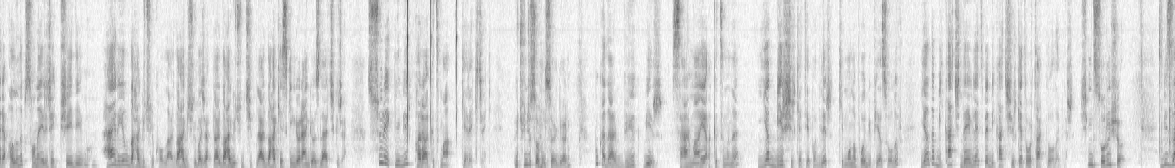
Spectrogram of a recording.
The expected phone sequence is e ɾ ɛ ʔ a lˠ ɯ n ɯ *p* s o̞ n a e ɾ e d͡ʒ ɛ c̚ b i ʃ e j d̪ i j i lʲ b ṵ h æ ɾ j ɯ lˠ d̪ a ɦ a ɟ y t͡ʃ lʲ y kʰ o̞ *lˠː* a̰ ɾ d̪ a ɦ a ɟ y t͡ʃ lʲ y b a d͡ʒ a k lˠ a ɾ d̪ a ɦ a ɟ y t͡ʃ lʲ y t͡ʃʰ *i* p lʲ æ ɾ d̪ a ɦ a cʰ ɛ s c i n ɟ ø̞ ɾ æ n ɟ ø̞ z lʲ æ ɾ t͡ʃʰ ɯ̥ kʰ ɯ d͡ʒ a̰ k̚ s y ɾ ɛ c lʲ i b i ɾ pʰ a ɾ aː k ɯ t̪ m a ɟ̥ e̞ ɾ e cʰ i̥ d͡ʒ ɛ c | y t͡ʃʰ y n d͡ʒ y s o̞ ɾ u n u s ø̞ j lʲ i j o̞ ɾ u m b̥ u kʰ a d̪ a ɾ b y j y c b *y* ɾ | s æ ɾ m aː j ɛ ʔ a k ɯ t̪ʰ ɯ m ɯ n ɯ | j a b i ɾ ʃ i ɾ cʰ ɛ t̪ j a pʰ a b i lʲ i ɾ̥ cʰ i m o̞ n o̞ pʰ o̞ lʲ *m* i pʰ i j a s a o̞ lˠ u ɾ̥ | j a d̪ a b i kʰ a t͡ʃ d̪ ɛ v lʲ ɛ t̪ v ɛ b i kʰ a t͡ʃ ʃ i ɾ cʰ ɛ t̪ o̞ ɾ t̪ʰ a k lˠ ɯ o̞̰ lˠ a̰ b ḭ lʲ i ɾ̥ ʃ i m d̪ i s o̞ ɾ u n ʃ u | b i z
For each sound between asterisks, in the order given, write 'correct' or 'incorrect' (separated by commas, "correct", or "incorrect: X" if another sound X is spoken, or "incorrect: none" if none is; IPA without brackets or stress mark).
correct, correct, correct, incorrect: i, incorrect: b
